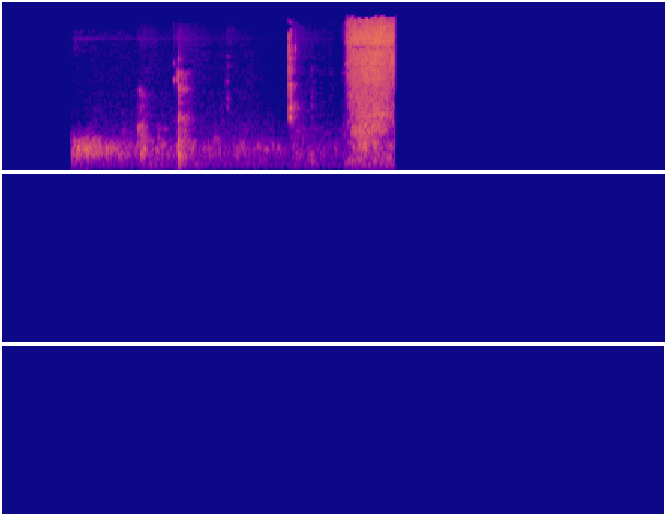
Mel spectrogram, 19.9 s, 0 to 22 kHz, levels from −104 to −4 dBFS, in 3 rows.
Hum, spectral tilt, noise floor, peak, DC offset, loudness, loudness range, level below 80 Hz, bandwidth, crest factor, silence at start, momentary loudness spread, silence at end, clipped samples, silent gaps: none; 2 dB/octave; -69 dBFS; -14 dBFS; under 0.1%; -31 LUFS; 15 LU; under -90 dBFS; 13.5 kHz; 32 dB; 0.7 s; 25 LU; 15.95 s; under 0.1%; none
